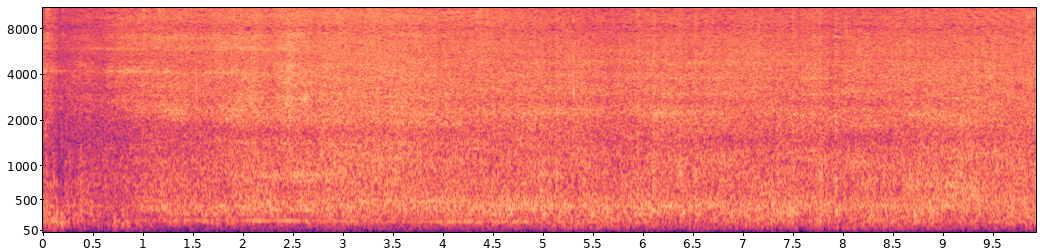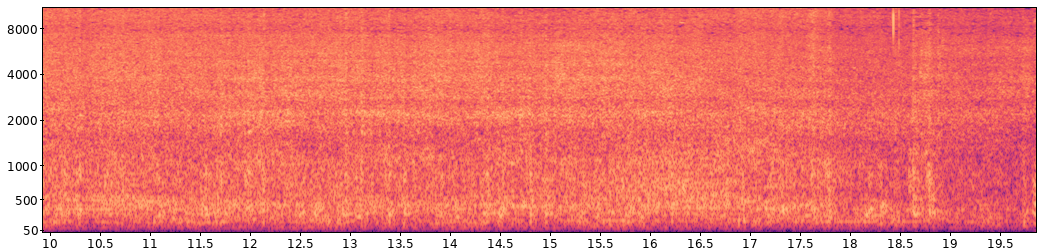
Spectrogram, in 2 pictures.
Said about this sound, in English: Well, that's a train heading off to Poole,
